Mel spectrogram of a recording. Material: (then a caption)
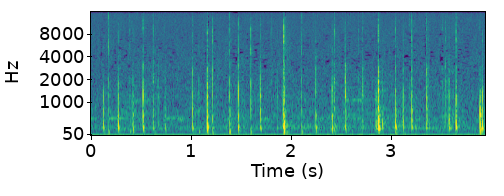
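Plastic. Long nails tap on the barrels of a row of plastic felt-tip markers held upright in a clear plastic package. About two dozen quick, light, dry clicks come at an uneven pace over a quiet background, each with a bright edge and almost no ring.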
